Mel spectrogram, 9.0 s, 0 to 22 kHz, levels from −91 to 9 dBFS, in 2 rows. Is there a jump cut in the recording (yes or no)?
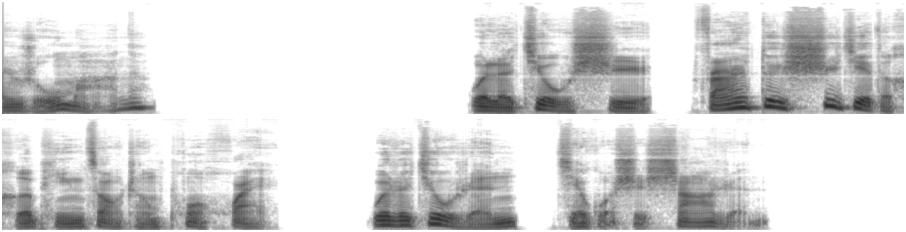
no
